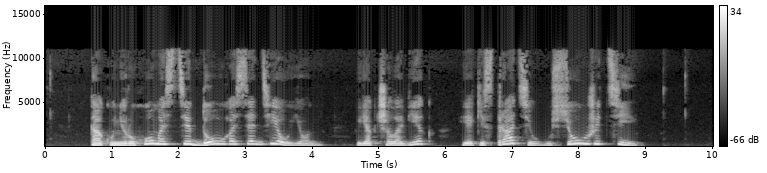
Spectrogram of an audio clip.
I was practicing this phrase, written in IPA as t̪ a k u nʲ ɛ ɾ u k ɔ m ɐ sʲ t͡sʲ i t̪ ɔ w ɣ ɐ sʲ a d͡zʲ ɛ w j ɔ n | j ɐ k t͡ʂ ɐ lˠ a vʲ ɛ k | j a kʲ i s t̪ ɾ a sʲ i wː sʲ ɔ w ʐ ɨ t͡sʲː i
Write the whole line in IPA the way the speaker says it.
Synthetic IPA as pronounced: t̪ a k u nʲ ɛ ɾ u x ɔ m ɐ sʲ t͡sʲ i d̪ ɔ w ɣ ɐ sʲ a d͡zʲ ɛ w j ɔ n | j ɐ k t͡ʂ ɐ lˠ a vʲ ɛ k | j a kʲ i s t̪ ɾ a t͡sʲ i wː sʲ ɔ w ʐ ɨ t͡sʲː i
